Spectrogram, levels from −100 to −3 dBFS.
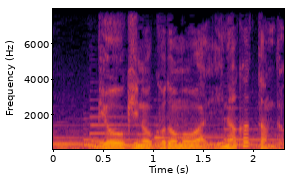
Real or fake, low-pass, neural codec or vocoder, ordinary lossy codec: real; none; none; none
